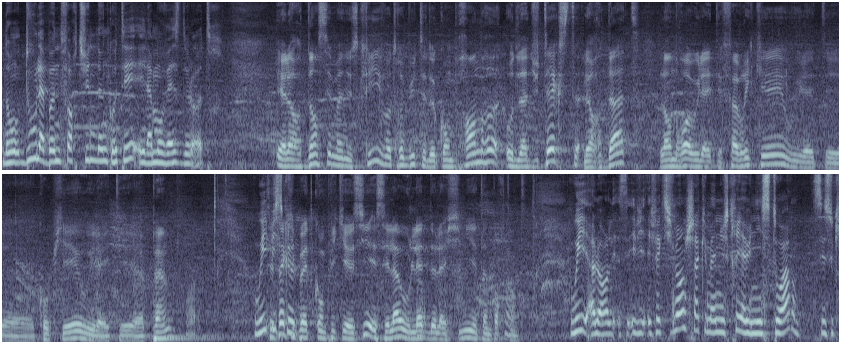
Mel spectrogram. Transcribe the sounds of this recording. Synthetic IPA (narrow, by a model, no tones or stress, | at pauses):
d̪ɔ̃kd̪ulabɔnfɔʁt̪ynd̪ɛ̃kot̪eːlamɔvɛzd̪əlo̰t̪χ | ealɔʁd̪ɑ̃semanyskχivɔt̪χəbyt̪ɛd̪əkɔ̃pχɑ̃d̪ʁod̪əlad̪yt̪ɛkst̪lœʁd̪at̪ | lɑ̃d̪ʁwauilaet̪efabʁikʲeuilaet̪ʰeøkopjeuilaet̪ʰeøpɛ̃ | wisɛsakkiəpøɛt̪χə̥kɔ̃plikʲeosiesɛlaulɛd̪ːəlaʃimiɛt̪ɛ̃pɔʁt̪ɑ̃t̪ | wialɔʁlsefɛk̚t̪ivmɑ̃ʃakmanyskχiaynist̪waʁ | sɛsək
